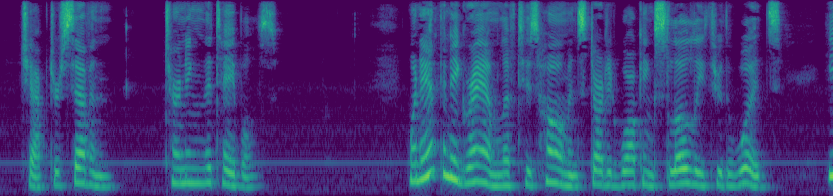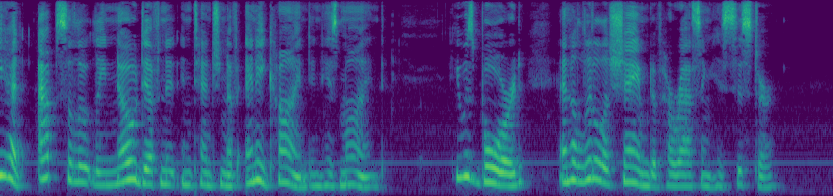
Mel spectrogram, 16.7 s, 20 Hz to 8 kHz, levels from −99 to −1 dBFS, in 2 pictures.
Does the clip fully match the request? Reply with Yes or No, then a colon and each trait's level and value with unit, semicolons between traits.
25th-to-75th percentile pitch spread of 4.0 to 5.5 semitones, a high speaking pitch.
Yes: average, 4.6 semitones; high, 200 Hz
